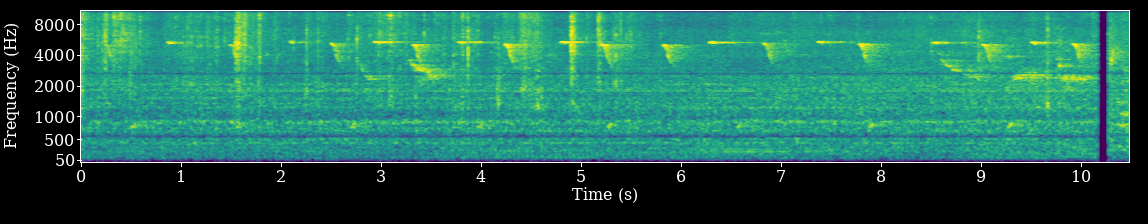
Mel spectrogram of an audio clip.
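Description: A bird calling over and over, short high notes that each slide downward, about two a second, over a steady outdoor background hiss.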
